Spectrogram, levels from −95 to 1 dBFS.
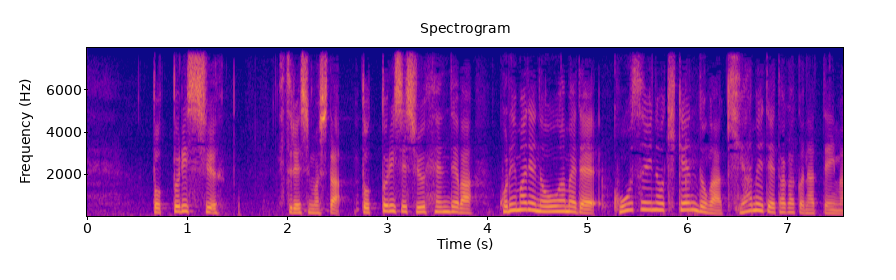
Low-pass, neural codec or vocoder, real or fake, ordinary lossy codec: none; none; real; none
